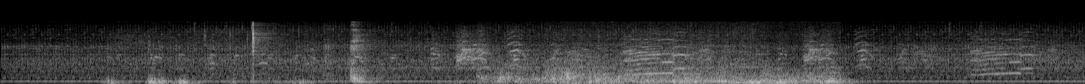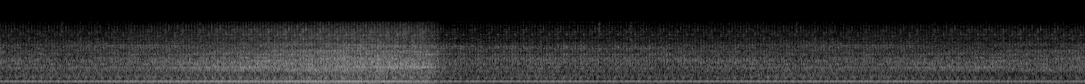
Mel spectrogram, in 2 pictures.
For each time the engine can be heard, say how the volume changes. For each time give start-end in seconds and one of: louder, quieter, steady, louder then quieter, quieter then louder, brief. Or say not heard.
0.0-21.6 louder then quieter.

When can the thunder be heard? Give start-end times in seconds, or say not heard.
4.8-8.4.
